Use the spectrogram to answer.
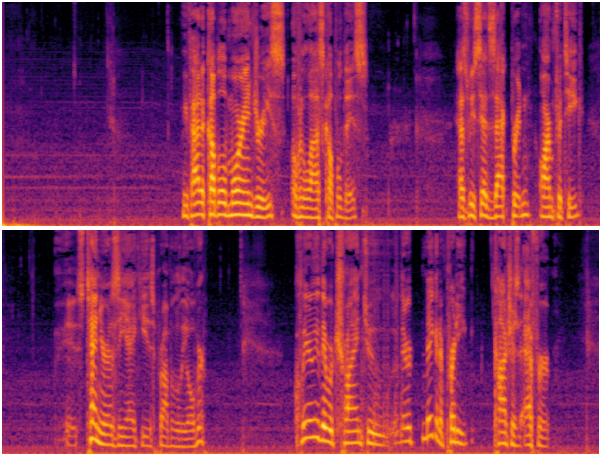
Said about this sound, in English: and if you hear noise in the background, that's just the washing machine on. I apologize about that.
